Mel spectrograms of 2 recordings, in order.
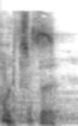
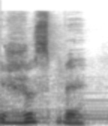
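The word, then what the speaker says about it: Chuzpe: Chutzpe. Ja, also Chutzpe. aber garantiert nicht Juspe.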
